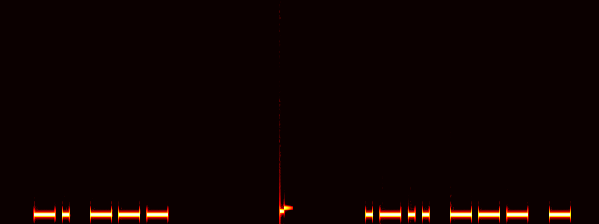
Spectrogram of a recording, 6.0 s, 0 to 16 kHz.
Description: Morse code, heard as a keyed tone, about 17 wpm, 700 Hz. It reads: NO LOT
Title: Sets of 2 Words - New Word Drill - 17wpm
